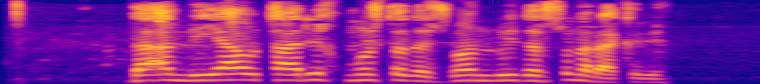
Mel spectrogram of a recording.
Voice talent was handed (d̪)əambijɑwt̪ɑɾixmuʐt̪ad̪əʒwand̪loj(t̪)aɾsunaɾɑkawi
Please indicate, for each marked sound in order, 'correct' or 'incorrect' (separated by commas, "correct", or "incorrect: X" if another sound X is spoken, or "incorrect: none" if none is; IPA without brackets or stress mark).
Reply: correct, incorrect: d̪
